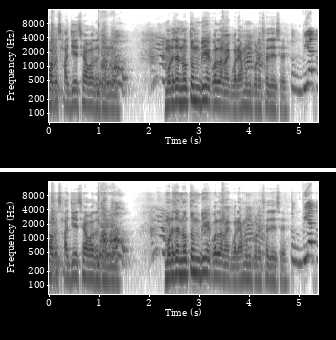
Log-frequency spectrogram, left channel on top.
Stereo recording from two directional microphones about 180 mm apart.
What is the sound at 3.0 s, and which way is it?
A man's voice, 5° right (ahead or behind).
